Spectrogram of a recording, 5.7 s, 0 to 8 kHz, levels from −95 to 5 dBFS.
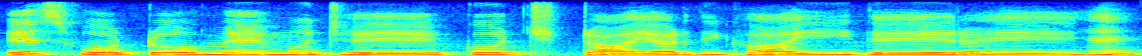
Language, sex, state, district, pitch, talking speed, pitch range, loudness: Hindi, female, Madhya Pradesh, Umaria, 240 Hz, 105 wpm, 230-260 Hz, -15 LUFS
